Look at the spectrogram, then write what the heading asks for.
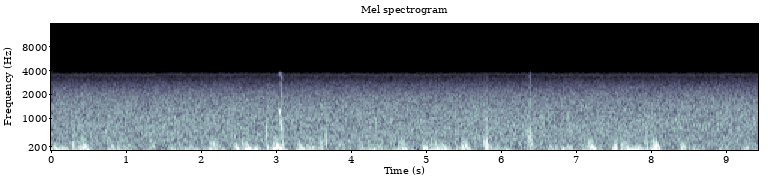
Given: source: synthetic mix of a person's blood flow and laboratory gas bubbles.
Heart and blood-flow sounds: Doppler ultrasound of blood flow; precordium
3.01-3.15 s: bubbles
3.55-3.69 s: bubbles
5.73-5.85 s: bubbles
6.29-6.45 s: bubbles
From the record:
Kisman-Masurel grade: 123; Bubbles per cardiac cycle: 1 to 2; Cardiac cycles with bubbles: 10 to 50%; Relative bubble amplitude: loud (0.450 to 0.775); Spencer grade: 2 (many but less than half of the cardiac periods contain bubble signals, singularly or in groups); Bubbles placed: anywhere in the cardiac cycle

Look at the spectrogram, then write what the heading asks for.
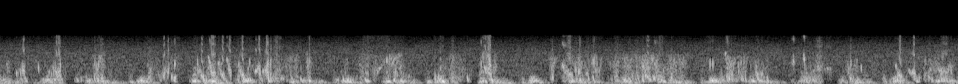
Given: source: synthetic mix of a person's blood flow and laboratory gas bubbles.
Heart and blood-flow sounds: Doppler ultrasound of blood flow; precordium
0.00-0.04 s: bubbles
0.14-0.28 s: bubbles
0.34-0.43 s: bubbles
0.45-0.66 s: bubbles
0.73-1.06 s: bubbles
1.46-1.81 s: bubbles
1.89-2.31 s: bubbles
2.34-3.17 s: bubbles
3.35-3.49 s: bubbles
3.52-4.09 s: bubbles
4.33-4.72 s: bubbles
4.78-4.98 s: bubbles
5.46-6.04 s: bubbles
6.07-6.87 s: bubbles
7.06-7.73 s: bubbles
7.87-8.32 s: bubbles
8.44-8.65 s: bubbles
8.93-9.55 s: bubbles
From the record:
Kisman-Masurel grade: 343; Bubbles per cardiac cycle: rolling drumbeat, 9 or more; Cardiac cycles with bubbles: 100%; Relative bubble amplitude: loud (0.450 to 0.775); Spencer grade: 3 (all of the cardiac periods contain showers or single bubble signals, but not dominating or overriding the cardiac motion signals); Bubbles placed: anywhere in the cardiac cycle

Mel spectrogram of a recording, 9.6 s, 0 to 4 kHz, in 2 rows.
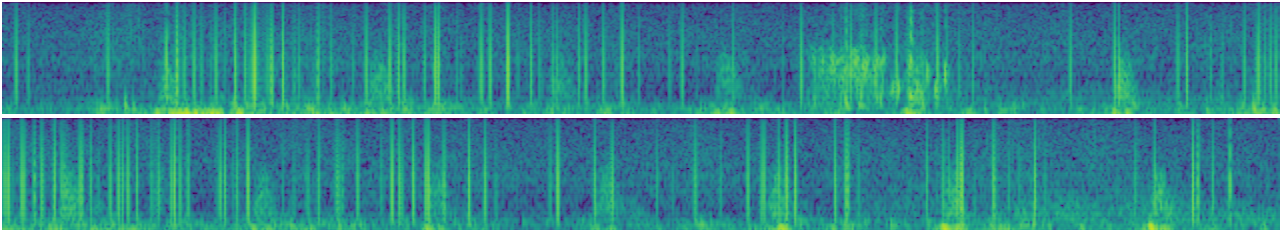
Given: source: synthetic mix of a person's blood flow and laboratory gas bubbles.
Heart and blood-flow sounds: Doppler ultrasound of blood flow; subclavian vein
3.01-3.58 s: bubbles
From the record:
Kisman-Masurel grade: 211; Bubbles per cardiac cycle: several, 3 to 8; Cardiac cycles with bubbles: 1 to 10%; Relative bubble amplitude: barely perceptible (0.100 to 0.250); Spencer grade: 1 (occasional bubble signal discernible with the cardiac motion signal, with majority of cardiac periods free of bubbles); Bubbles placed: anywhere in the cardiac cycle

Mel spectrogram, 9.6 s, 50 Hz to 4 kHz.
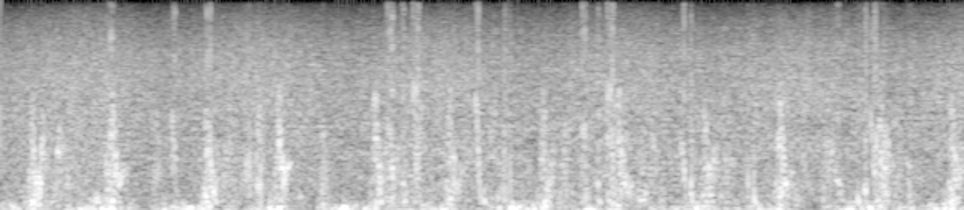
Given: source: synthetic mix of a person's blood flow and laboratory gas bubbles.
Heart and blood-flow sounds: Doppler ultrasound of blood flow; precordium
0.00-0.04 s: bubbles
0.92-1.22 s: bubbles
1.69-1.81 s: bubbles
2.01-2.25 s: bubbles
2.39-2.69 s: bubbles
3.19-3.26 s: bubbles
3.85-4.25 s: bubbles
4.72-5.32 s: bubbles
5.75-6.50 s: bubbles
6.76-6.96 s: bubbles
7.41-7.59 s: bubbles
7.72-8.08 s: bubbles
8.28-8.47 s: bubbles
8.54-8.92 s: bubbles
9.06-9.12 s: bubbles
9.47-9.64 s: bubbles
From the record:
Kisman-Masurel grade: 242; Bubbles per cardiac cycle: several, 3 to 8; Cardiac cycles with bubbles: 100%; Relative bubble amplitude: moderate (0.250 to 0.450); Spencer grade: 3 (all of the cardiac periods contain showers or single bubble signals, but not dominating or overriding the cardiac motion signals); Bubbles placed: anywhere in the cardiac cycle

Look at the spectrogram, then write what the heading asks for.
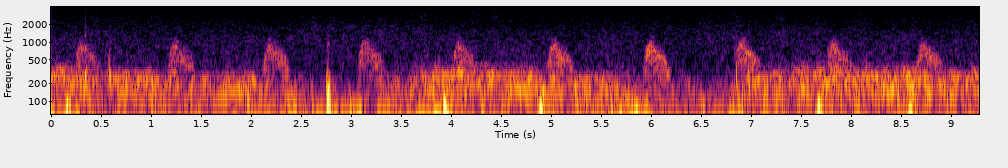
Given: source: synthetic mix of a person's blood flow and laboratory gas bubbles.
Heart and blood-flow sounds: Doppler ultrasound of blood flow; subclavian vein
0.32-0.40 s: bubbles
0.54-0.64 s: bubbles
6.81-7.03 s: bubbles
From the record:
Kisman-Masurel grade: 122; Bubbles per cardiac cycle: 1 to 2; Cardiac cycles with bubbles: 10 to 50%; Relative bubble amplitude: moderate (0.250 to 0.450); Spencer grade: 2 (many but less than half of the cardiac periods contain bubble signals, singularly or in groups); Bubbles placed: anywhere in the cardiac cycle

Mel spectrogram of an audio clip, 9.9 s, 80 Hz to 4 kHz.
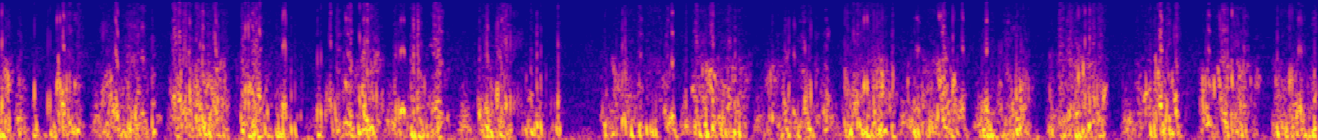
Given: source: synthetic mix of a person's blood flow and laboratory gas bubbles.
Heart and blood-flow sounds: Doppler ultrasound of blood flow; subclavian vein
0.00-0.67 s: bubbles
0.73-1.24 s: bubbles
1.28-1.75 s: bubbles
1.78-2.29 s: bubbles
2.36-2.94 s: bubbles
2.97-3.41 s: bubbles
3.58-4.26 s: bubbles
4.51-5.67 s: bubbles
5.73-6.27 s: bubbles
6.32-7.83 s: bubbles
7.86-8.35 s: bubbles
8.42-8.50 s: bubbles
8.53-8.96 s: bubbles
9.00-9.51 s: bubbles
9.54-9.90 s: bubbles
From the record:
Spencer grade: 4 (maximum detectable bubble signal sounding continuously throughout systole and diastole of every cardiac period, and overriding the amplitude of the normal cardiac signals); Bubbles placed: anywhere in the cardiac cycle

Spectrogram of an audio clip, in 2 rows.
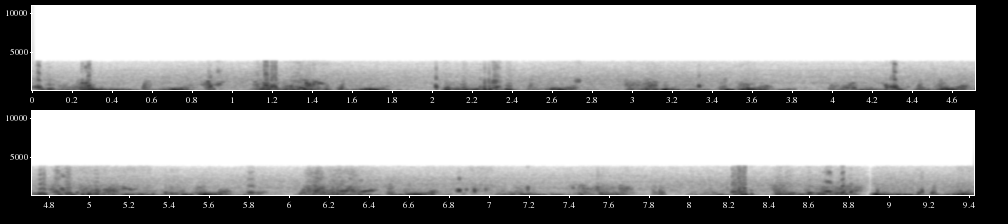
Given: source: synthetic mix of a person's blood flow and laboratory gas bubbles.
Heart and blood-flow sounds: Doppler ultrasound of blood flow; precordium
0.00-0.16 s: bubbles
0.21-0.35 s: bubbles
0.83-0.97 s: bubbles
1.09-1.50 s: bubbles
1.99-2.42 s: bubbles
2.70-2.75 s: bubbles
2.95-3.13 s: bubbles
3.30-3.38 s: bubbles
3.53-3.62 s: bubbles
4.23-4.38 s: bubbles
4.69-5.46 s: bubbles
5.78-5.89 s: bubbles
6.06-6.46 s: bubbles
6.81-7.02 s: bubbles
7.17-7.23 s: bubbles
7.39-7.73 s: bubbles
8.18-8.36 s: bubbles
8.39-8.88 s: bubbles
9.13-9.20 s: bubbles
9.33-9.43 s: bubbles
From the record:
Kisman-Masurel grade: 242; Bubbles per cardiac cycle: several, 3 to 8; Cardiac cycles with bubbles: 100%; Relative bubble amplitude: moderate (0.250 to 0.450); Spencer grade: 3 (all of the cardiac periods contain showers or single bubble signals, but not dominating or overriding the cardiac motion signals); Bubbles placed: only in the low amplitude regions of the cardiac cycle

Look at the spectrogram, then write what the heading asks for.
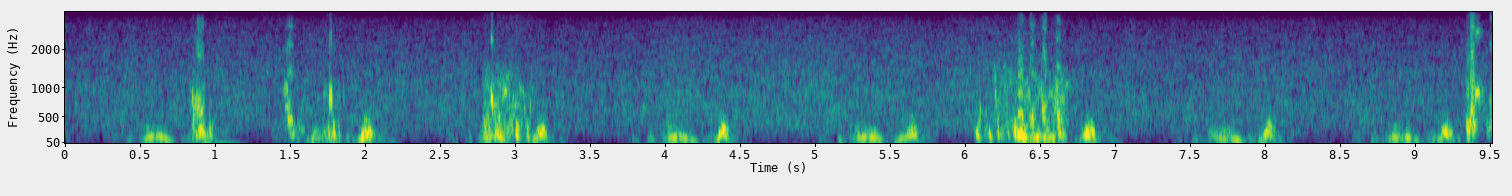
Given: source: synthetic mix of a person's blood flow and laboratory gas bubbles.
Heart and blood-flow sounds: Doppler ultrasound of blood flow; precordium
0.82-1.00 s: bubbles
1.45-1.60 s: bubbles
1.72-1.87 s: bubbles
2.77-3.13 s: bubbles
6.04-6.71 s: bubbles
9.32-9.52 s: bubbles
From the record:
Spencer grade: 3 (all of the cardiac periods contain showers or single bubble signals, but not dominating or overriding the cardiac motion signals); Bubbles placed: only in the low amplitude regions of the cardiac cycle

